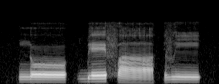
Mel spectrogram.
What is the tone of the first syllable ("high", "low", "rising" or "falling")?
high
